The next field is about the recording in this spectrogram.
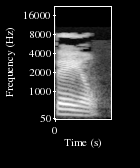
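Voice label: "Baile", English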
